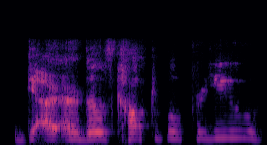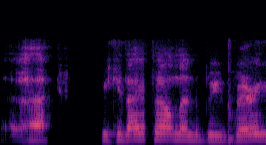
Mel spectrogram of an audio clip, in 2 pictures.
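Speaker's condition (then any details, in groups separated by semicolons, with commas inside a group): Cerebral palsy; hamstring releases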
